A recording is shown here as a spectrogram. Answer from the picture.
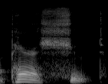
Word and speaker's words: parachute: She dared him to do a parachute. Parachute. La che suena SH inglesa.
